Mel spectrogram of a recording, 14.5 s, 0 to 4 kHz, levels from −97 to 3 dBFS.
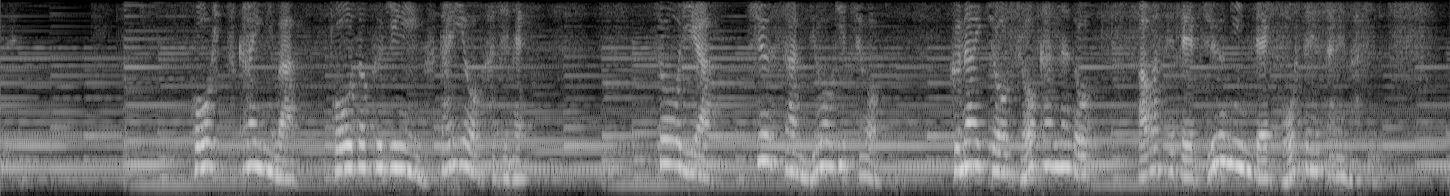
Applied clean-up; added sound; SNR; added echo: none; none; none; reverberation time 0.3 s.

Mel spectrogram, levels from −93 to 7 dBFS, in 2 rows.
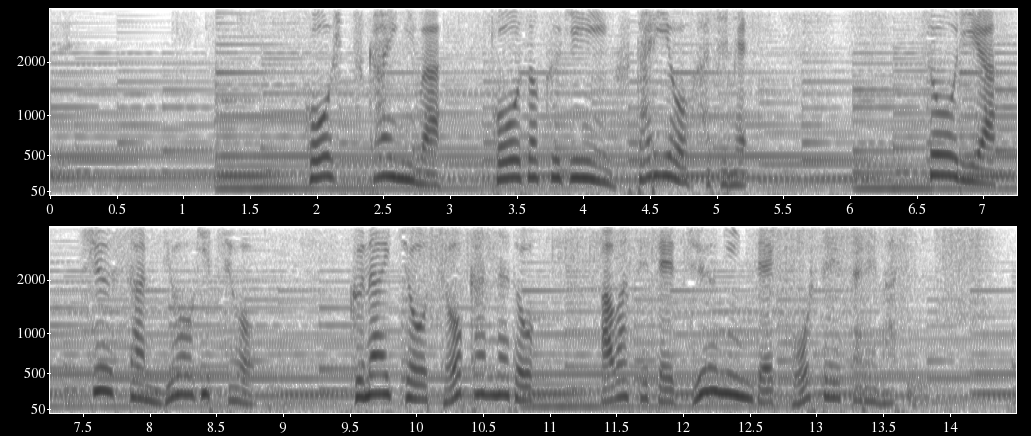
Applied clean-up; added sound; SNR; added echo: none; none; none; none.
